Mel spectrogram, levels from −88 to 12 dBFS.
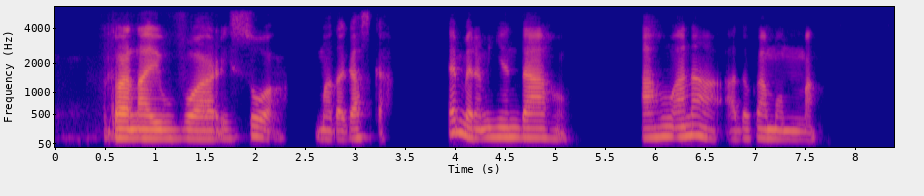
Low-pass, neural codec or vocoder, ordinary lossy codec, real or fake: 5.4 kHz; codec, 16 kHz, 0.9 kbps, LongCat-Audio-Codec; none; fake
